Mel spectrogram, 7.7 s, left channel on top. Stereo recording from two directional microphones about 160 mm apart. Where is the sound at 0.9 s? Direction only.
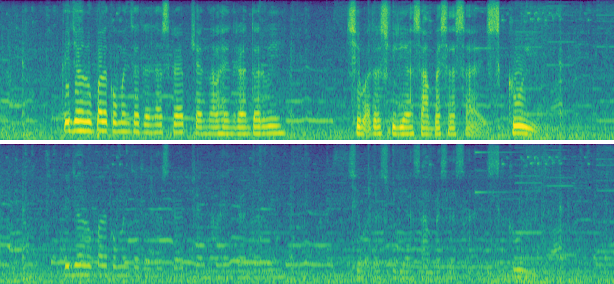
40° left (ahead or behind).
